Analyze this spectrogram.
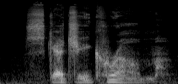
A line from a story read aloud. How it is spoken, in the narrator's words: the shroud announced in Martin's best husky growl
